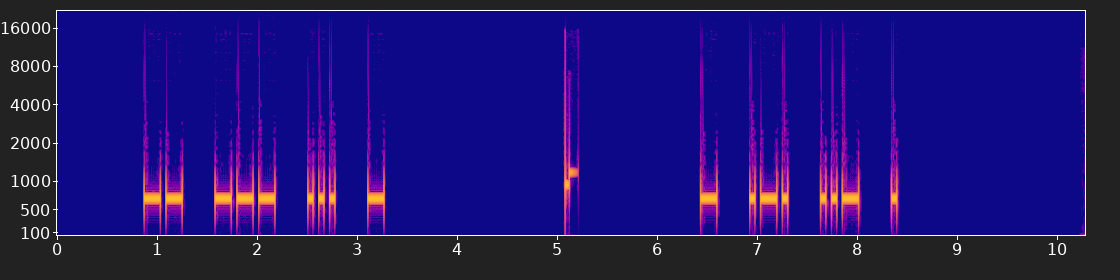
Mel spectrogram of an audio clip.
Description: Morse code, heard as a keyed tone, about 22 wpm, spaced as for 16 wpm, 700 Hz. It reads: MOST TRUE
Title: 2x Character Spacing - Top 500 Words - 22wpm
